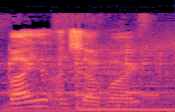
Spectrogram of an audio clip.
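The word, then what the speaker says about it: Biot–Savart: buy-offs of our law yes it is pronounced in french bayou on salvador the two frenchmen who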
